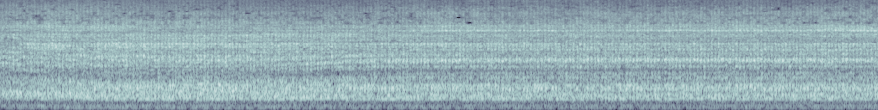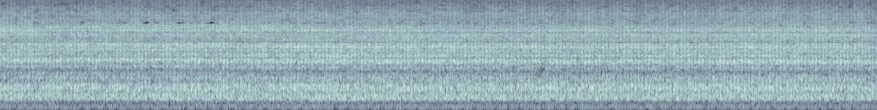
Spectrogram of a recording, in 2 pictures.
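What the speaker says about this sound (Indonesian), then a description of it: "Kita dengar bunyi knalpotnya." Bus engine and exhaust idling steadily and loudly up close, a continuous rumbling drone with a faint knocking texture and no talk over it.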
